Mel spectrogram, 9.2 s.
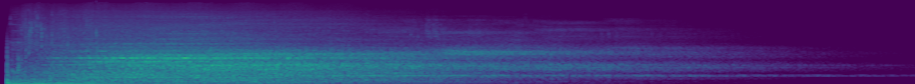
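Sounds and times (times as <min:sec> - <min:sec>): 
hex appear effect: 0:00.1 - 0:06.0.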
